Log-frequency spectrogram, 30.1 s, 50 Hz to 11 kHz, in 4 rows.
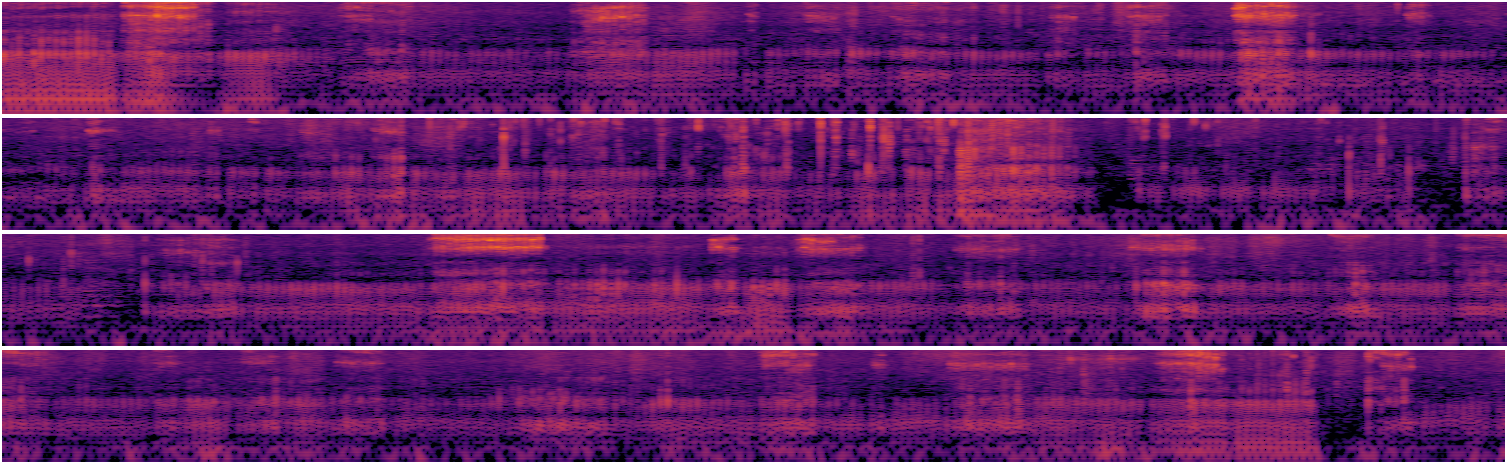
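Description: A kitten purring close up: a continuous low rumble that breaks off briefly about 13 seconds in and again near the end.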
